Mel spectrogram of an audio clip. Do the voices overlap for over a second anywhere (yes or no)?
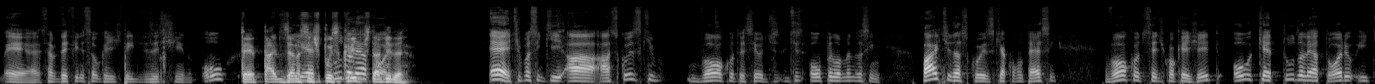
yes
